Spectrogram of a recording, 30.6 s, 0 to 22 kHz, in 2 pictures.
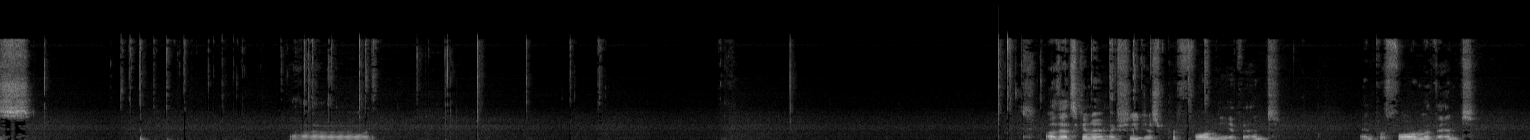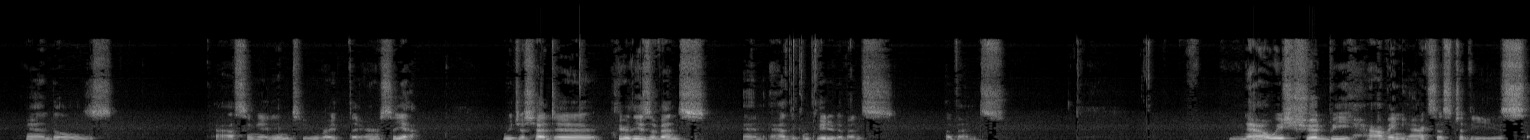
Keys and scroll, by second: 3.3 shift+super+Left, 10.6 shift+super+Left, 12.0 super+s.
